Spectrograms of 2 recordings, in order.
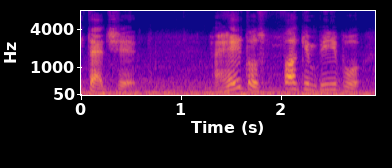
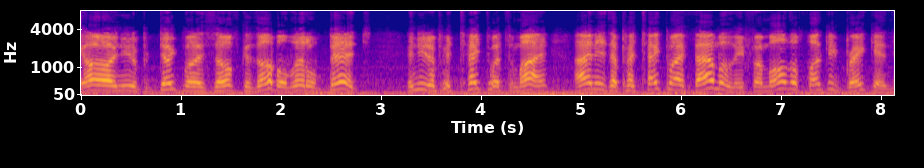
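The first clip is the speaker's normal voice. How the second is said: whiny, louder mock voice of a scared gun owner; 2 semitones higher, 6 dB louder than usual. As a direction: sneer as you play the coward. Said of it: "running around with a fucking gun like".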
